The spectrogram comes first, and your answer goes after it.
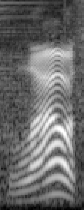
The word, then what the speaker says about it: Lao: the shortest names well Laos is tied for first place with several other countries but if you pronounce and spell it like they do here Lao for the loud people that's only three letters making Lao the shortest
